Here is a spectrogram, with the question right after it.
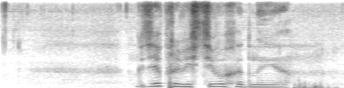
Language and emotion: Russian, sad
